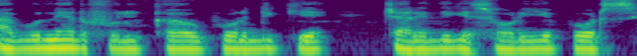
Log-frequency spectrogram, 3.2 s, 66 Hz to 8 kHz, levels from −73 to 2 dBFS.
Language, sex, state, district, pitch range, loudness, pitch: Bengali, male, Assam, Hailakandi, 120-130 Hz, -15 LUFS, 125 Hz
